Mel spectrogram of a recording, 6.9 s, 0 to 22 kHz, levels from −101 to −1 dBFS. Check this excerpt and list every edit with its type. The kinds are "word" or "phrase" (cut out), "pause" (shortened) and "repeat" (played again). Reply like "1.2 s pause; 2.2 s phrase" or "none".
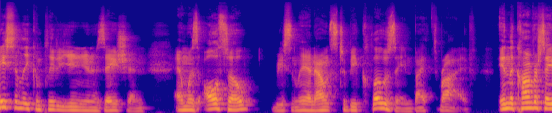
none

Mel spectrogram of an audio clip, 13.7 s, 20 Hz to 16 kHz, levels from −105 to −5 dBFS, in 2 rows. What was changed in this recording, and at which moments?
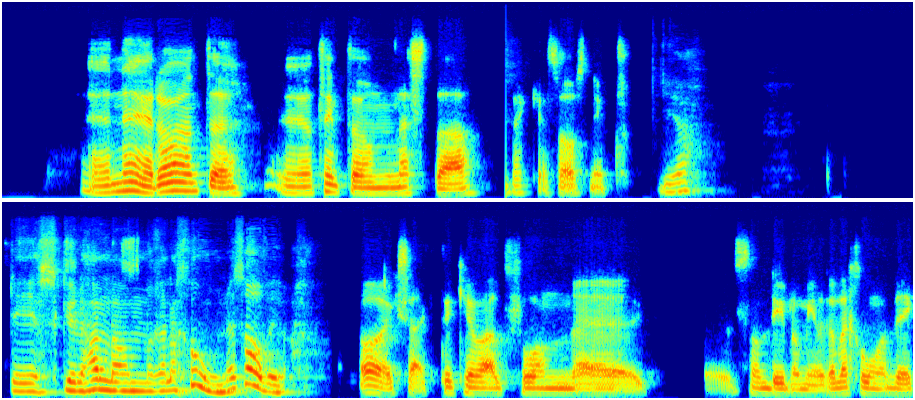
4.8 s pause; 9.3 s pause

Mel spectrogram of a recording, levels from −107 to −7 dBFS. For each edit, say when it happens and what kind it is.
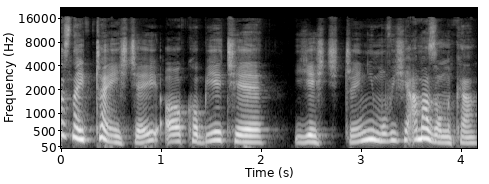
none

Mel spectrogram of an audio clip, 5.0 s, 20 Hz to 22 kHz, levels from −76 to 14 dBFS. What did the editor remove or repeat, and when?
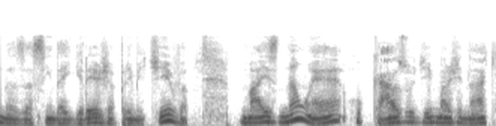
none

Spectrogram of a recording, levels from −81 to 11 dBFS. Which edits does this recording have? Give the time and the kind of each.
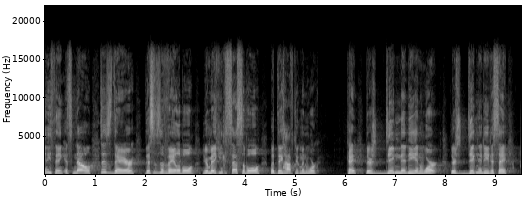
1.1 s word; 3.5 s word; 4.8 s word; 5.1 s word; 5.5 s word

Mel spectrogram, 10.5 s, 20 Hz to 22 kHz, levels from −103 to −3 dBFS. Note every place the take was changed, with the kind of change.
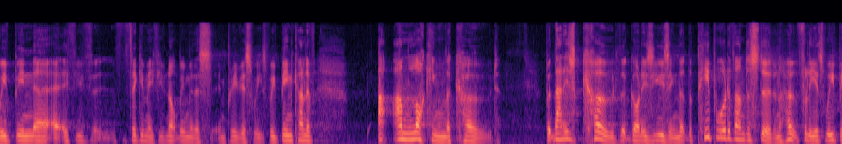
none

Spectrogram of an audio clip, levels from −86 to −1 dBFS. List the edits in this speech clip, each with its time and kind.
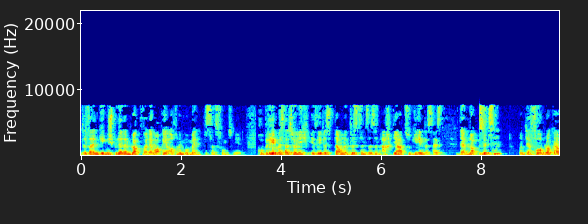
3.5 s pause; 7.5 s word; 8.0 s word

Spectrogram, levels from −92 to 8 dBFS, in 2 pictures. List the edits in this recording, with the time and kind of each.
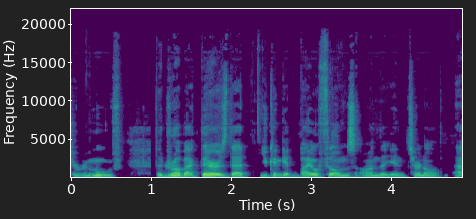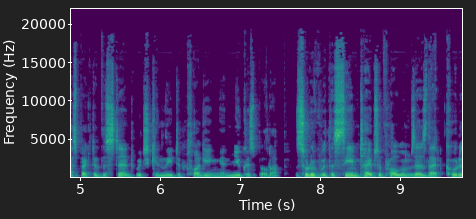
1.0 s pause; 7.6 s pause

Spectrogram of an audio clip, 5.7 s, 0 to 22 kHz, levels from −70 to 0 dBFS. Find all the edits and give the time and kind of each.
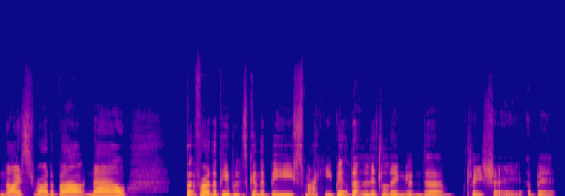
none

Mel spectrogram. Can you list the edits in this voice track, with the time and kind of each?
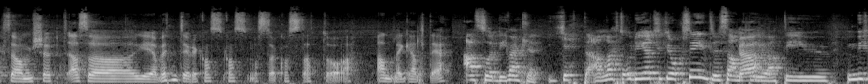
1.9 s word; 2.2 s repeat; 5.1 s word

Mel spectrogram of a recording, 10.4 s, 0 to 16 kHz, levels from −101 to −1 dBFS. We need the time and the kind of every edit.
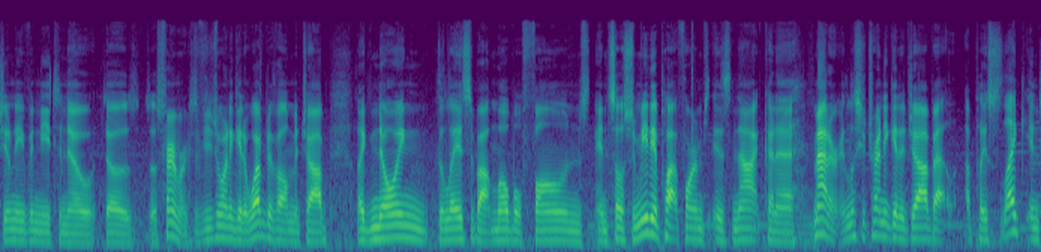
5.9 s word

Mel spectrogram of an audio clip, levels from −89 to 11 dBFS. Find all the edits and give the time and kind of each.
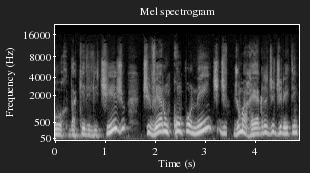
3.4 s word

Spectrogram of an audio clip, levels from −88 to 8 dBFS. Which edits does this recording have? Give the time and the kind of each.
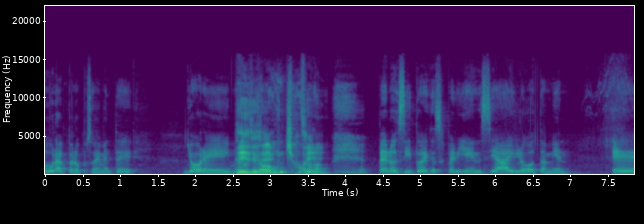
none

